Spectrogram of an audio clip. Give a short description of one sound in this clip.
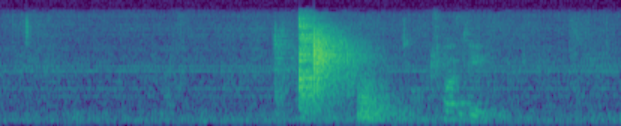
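A snooker ball is set down on the cloth of the table.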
